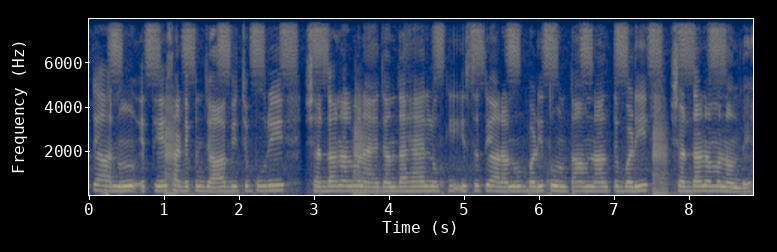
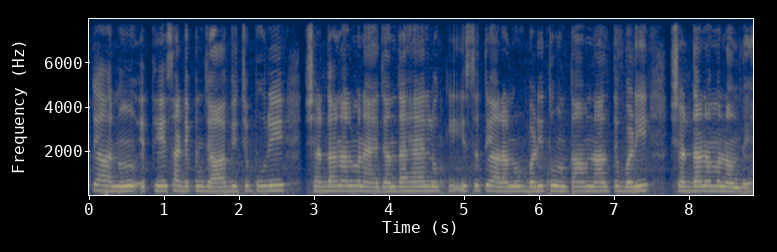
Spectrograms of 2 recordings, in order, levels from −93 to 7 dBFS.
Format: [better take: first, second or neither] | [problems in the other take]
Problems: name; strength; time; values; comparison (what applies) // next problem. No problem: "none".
second | background sound (Insect + Fart); 13 dB below the speech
